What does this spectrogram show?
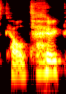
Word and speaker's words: Celtic: And she's like, Gab, actually, I don't know that it is Celtic. I could be Celtic because guess what? In Europe, they say both. So I was like, okay, then. I'm not surprised. It's one of those words where probably depending on, the pronunciations in the language that it came down through, it's got more than one way of Shout out to the said.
